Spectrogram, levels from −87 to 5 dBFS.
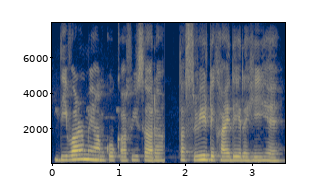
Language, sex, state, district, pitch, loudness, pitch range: Hindi, female, Arunachal Pradesh, Lower Dibang Valley, 210 Hz, -18 LUFS, 200-225 Hz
